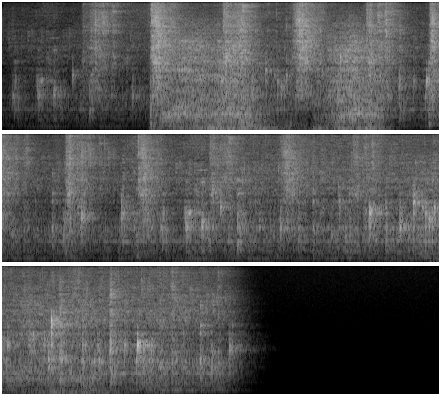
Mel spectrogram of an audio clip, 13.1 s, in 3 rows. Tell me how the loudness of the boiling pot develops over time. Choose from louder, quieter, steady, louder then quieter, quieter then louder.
louder.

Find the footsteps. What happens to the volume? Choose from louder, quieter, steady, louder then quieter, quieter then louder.
quieter.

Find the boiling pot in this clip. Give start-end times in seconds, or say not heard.
0.0-11.1.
